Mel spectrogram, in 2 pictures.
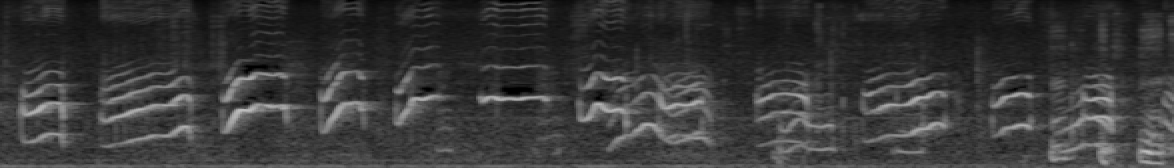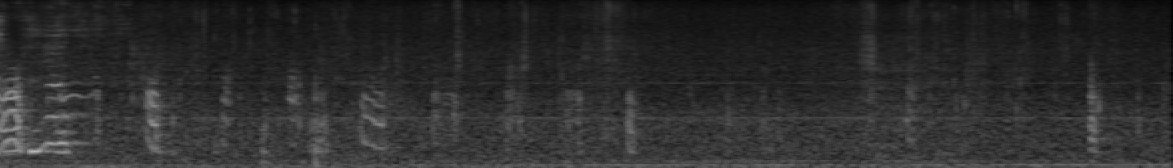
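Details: Puppy whining in a quick series of short rising squeals, roughly one every half second for eight seconds, then fading into quiet room noise with faint clicks and a low hum.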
